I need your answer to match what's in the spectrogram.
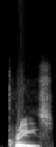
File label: "craze", American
